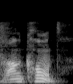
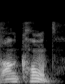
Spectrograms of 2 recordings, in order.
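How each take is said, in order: First: The surname is said with French sounds. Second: The surname is said with French sounds.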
